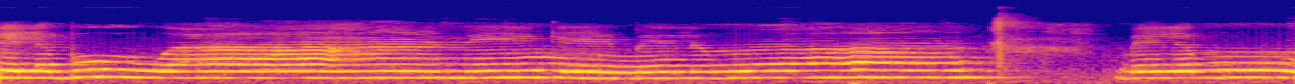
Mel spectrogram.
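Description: A young child singing in long, drawn-out notes with a slight waver, breaking off briefly about five seconds in and then taking up another held note.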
